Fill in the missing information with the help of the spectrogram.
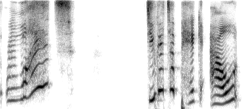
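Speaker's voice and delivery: high, loud incredulous what; stunned question to the letter writer; shocked squeal. Real, not acted. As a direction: blurt it out in disbelief.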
